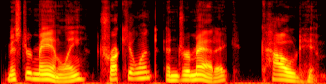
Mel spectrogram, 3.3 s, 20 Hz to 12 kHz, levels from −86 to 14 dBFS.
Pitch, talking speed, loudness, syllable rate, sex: 140 Hz, 130 wpm, -17 LUFS, 4.7 syllables/s, male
